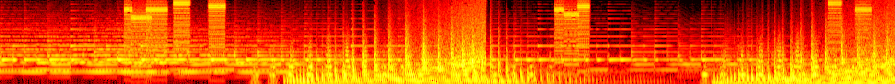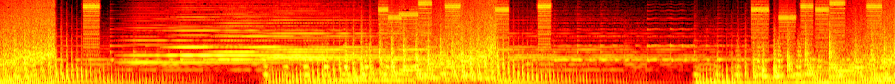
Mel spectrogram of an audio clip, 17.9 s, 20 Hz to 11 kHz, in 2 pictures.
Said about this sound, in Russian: Да, я напоминаю, что все звуки, которые вы слышали только что, были как раз-таки записаны с использованием исключительно синтезатора Юпитер 8, а точнее его эмуляция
